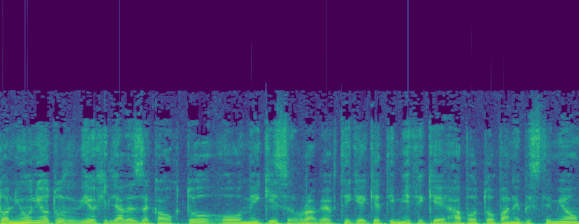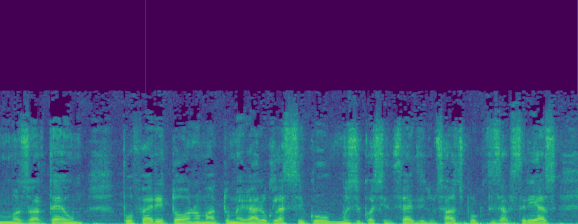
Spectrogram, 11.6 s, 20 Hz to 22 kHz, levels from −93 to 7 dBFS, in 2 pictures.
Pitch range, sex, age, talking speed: 105-140 Hz, male, 50-69, 130 wpm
